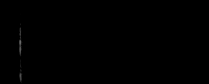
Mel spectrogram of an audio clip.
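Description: A single sharp click, otherwise near silence.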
